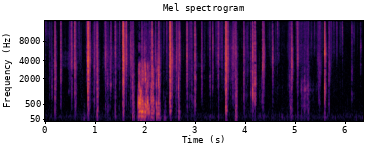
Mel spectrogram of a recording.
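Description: Strips of polyethylene masking tape being ripped off, stretched and pressed down over a thin plastic membrane: a run of irregular sharp crackles and clicks, busiest about two seconds in.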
